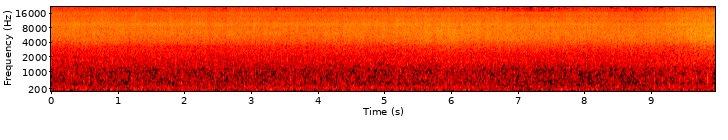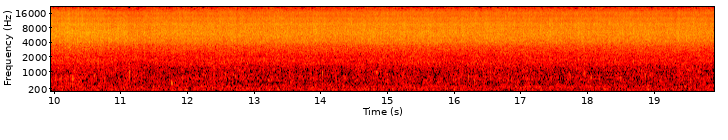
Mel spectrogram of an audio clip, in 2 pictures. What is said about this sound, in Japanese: 水の音大きくて気持ちいい。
